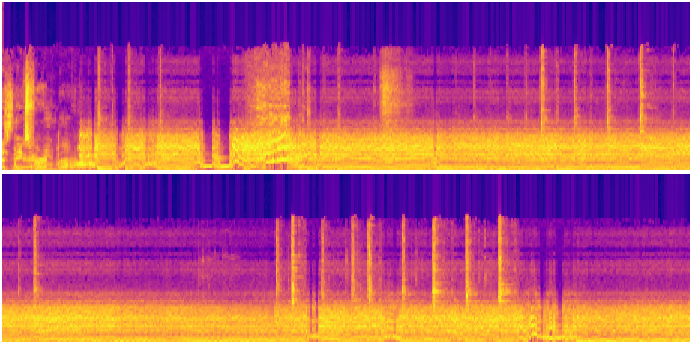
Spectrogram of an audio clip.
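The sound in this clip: An electric guitar played through a high-gain, JFET-based fuzz pedal: thick, saturated, buzzing chords that sustain loud and dense throughout, broken by a few sharp strums.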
